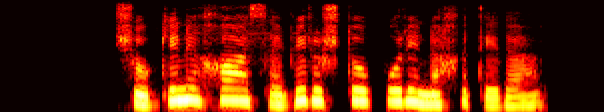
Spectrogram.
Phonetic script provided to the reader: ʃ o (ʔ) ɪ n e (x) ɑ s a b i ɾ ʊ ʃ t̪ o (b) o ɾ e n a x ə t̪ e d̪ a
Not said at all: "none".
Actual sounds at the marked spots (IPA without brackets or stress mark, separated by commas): k, x, p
